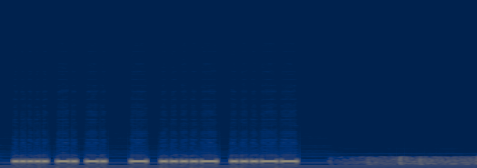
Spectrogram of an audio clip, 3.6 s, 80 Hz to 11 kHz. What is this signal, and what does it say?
Morse code, heard as a keyed tone, about 36 wpm, 530 Hz. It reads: 5NN T43
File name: AUDIO2018 / HA6OI CW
